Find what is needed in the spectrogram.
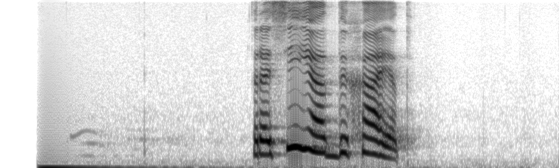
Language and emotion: Russian, positive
